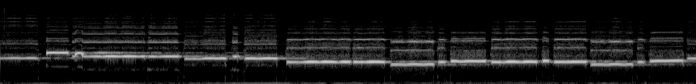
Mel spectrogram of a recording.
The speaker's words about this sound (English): That's a tin whistle, obviously. Oh, brings out the Irish in me, I guess.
